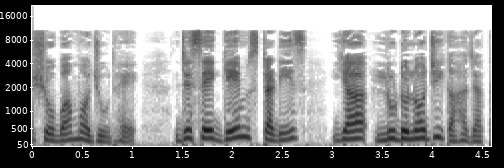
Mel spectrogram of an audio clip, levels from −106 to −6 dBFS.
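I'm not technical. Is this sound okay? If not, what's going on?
No. Vorbis compression is audible throughout the whole speech clip, from start to finish. The sound is likely the result of saving it with the Vorbis codec at a low quality setting. The codec throws away everything above about 10.6 kHz, so the top sparkle is gone, and it stores the remaining treble so roughly that fine detail turns into a hissy, grainy texture, roughening the voice and softening sharp consonants.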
